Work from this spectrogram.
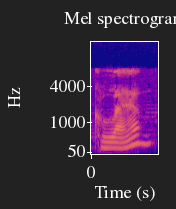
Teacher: в слові клен е під наголосом і чітко вимовляється і чується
